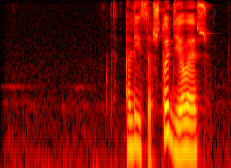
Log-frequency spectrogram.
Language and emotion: Russian, neutral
